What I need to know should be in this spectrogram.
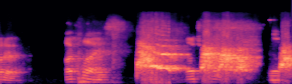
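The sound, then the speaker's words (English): Dogs bark excitedly as something comes in through the door, giving a few loud, harsh, overlapping bursts with short gaps between them. “dogs are going crazy. This thing just walked in the door.”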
